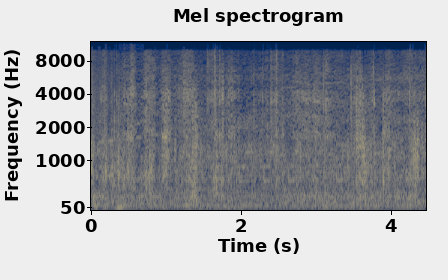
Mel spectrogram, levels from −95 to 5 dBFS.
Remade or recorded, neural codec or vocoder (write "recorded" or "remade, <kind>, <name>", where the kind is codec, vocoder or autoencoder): recorded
